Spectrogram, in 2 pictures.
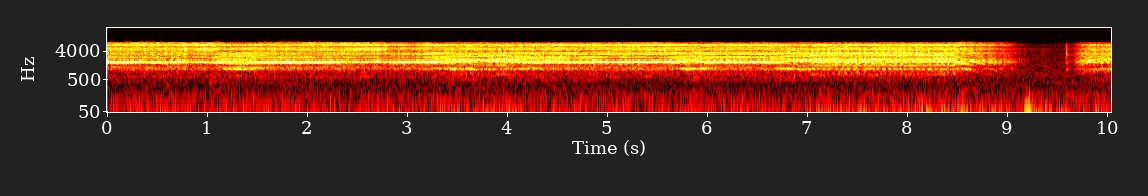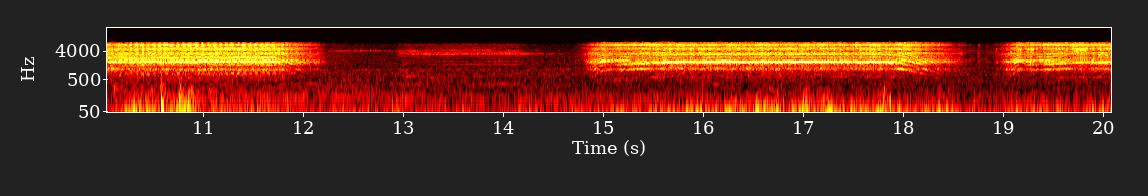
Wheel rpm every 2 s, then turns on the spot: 160, 160, 160, 160, 70, 130, 10, 70, 160, 70.
8-10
